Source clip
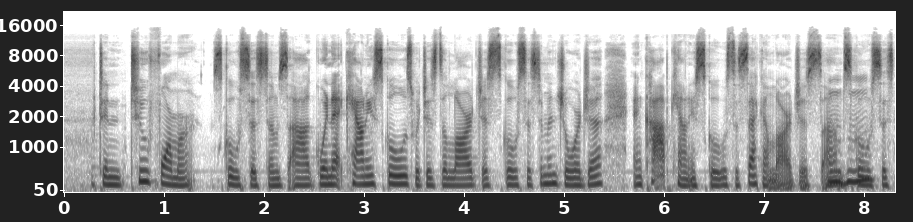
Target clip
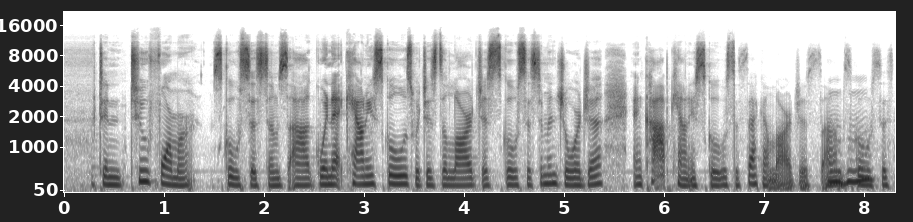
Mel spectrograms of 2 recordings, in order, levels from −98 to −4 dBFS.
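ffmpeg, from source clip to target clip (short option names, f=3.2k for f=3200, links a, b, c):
-af "asetnsamples=n=441:p=0,asendcmd='4.92 lowpass f 5700;6.71 lowpass f 1400',lowpass=11k,volume=2dB"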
